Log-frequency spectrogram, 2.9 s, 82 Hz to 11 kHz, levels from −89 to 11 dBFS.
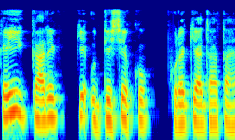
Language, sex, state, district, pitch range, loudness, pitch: Hindi, male, Uttarakhand, Uttarkashi, 155-180 Hz, -17 LUFS, 165 Hz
